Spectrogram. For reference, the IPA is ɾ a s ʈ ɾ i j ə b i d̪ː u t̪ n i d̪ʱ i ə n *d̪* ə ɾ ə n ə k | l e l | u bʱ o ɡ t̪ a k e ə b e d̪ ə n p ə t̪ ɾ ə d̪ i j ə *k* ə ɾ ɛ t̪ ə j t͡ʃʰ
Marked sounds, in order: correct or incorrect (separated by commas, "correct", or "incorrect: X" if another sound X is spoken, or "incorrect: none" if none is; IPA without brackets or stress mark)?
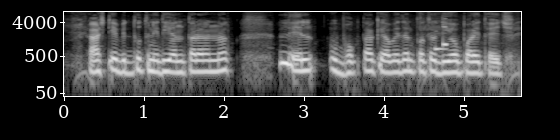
incorrect: t̪, incorrect: p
